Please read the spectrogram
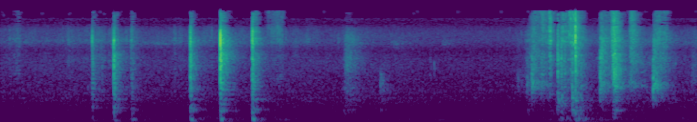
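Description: A washed disposable nonwoven face mask crinkling as it is crumpled in the hand: a few sharp crackles from about one to two and a half seconds in, then a denser run of crackles near the end.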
